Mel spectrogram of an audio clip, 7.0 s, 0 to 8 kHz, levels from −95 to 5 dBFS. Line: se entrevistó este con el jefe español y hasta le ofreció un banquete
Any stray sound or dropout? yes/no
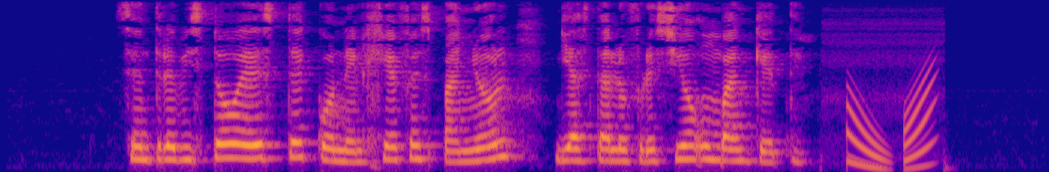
yes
